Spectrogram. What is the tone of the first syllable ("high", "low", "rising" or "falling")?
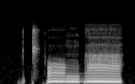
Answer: low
